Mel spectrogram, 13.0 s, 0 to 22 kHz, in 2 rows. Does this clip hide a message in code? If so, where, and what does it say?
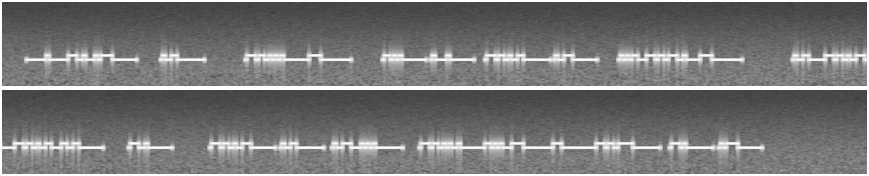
Yes: TTY/TDD text telephone tones (45.45 baud Baudot) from 0.2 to 12.2 s, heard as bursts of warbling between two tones, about 400 Hz shift, 1600 Hz centre. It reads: NEW YORK WAS NOW A WIN AWAY FROM THE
